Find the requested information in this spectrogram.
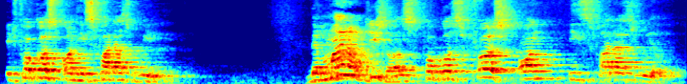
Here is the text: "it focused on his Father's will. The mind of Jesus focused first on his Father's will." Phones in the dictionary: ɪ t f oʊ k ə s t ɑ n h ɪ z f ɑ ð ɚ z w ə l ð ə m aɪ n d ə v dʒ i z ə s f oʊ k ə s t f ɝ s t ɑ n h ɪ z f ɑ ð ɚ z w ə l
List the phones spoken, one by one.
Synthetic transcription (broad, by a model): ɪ t f oʊ k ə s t ɑ n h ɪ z f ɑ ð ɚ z w ə l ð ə m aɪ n ə v dʒ i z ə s f oʊ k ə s f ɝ s t ɑ n h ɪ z f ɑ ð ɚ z w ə l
